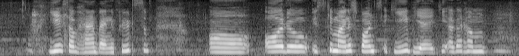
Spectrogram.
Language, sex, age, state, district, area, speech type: Hindi, female, 18-30, Uttar Pradesh, Chandauli, rural, spontaneous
